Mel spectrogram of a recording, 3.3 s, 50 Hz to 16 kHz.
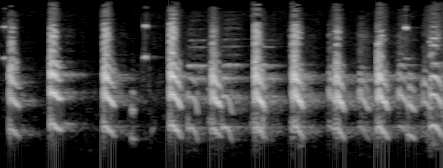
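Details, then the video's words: Eurasian coot decoy recording: a fast run of loud, nasal, honking notes, several per second, each a short harmonic bark with a slight downward bend, some overlapping. "TIEN CHIM SAM CAM CUC CHUAN TIENG CHIM MOI 2020"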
